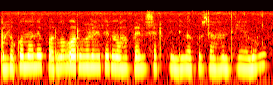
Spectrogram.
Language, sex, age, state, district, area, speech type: Odia, female, 30-45, Odisha, Rayagada, rural, spontaneous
